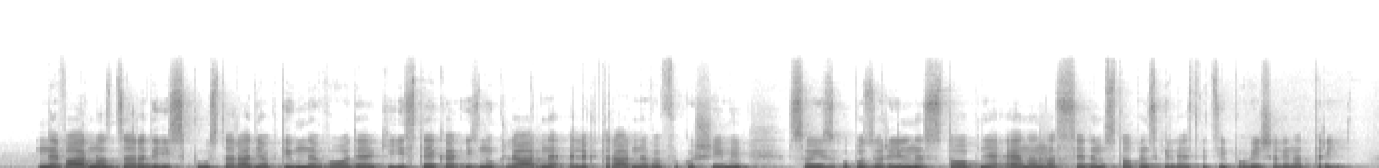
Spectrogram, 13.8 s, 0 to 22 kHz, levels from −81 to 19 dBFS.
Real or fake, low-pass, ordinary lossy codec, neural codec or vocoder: real; 14.4 kHz; none; none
